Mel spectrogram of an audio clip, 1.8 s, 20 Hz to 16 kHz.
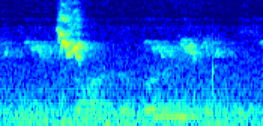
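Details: Wild creamy-bellied thrush eating fruit in a garden on an afternoon in September 2018, smartphone recording. A single loud, sharp chirp early on, then faint distant twittering and a soft hiss.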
